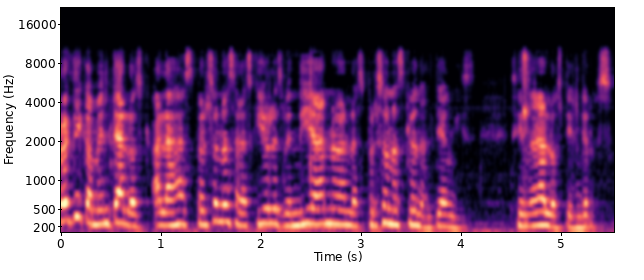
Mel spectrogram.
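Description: Speaking at a fairly quick pace, a woman with a fairly high pitch and ordinary pitch variation is heard over noticeable background noise. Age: 20s. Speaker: chef and restaurant entrepreneur. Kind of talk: casual interview.

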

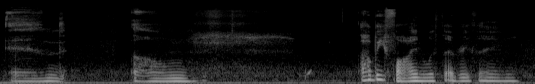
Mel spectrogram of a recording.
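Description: The tone is dark and mellow, with a slow pace and fairly even intonation. Creaky vocal fry runs through the voice.

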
